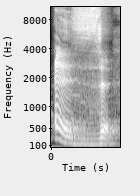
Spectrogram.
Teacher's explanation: Agora, já se a palavra acaba com esses sons aqui, ó, que são as sibilantes e as africadas, a gente vai adicionar um is. Só que não é nem o E do português, nem o I do português. É o I relaxado do inglês.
